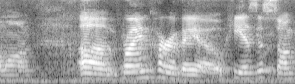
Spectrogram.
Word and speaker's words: Caraveo: No, Ryan Caraveo.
